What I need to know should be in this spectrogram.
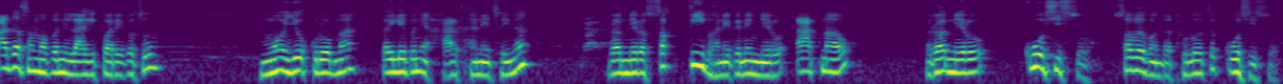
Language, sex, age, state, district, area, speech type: Nepali, male, 45-60, West Bengal, Kalimpong, rural, spontaneous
